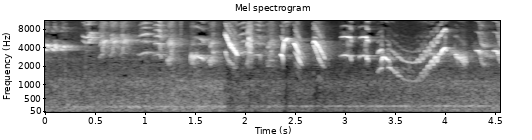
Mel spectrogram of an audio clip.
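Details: White-rumped shama singing for voice training, loud and rich: rapid buzzy trills and quick chirps give way to clear, swooping whistles that rise and fall in smooth arcs.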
